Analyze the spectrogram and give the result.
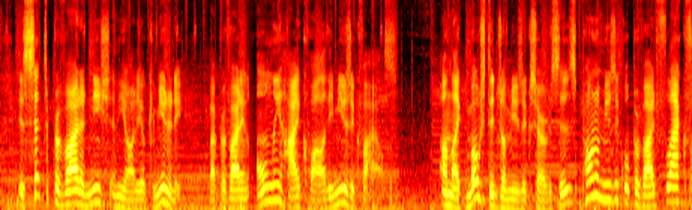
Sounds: Music, Speech

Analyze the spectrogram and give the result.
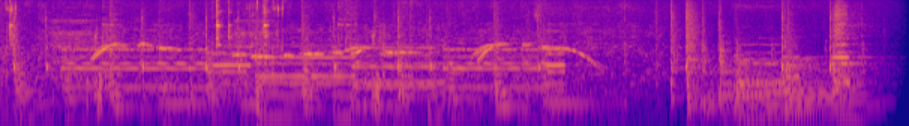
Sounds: Music

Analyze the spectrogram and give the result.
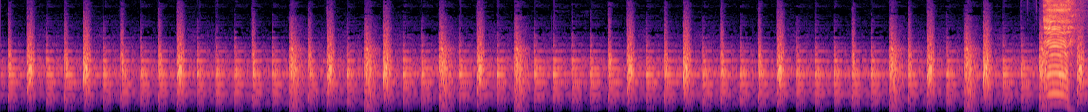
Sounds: Music

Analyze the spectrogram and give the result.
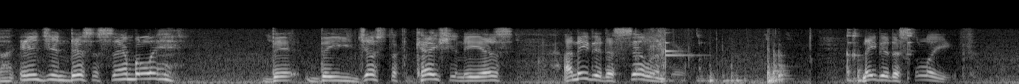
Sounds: Speech, inside a small room

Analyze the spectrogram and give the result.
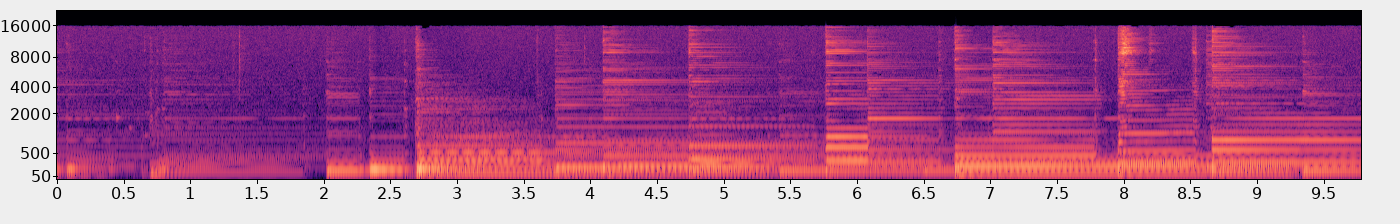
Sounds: Musical instrument, Music, Strum, Guitar, playing acoustic guitar, Plucked string instrument, Acoustic guitar

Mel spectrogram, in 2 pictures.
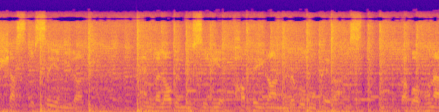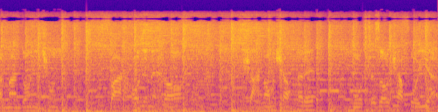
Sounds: Speech, Music

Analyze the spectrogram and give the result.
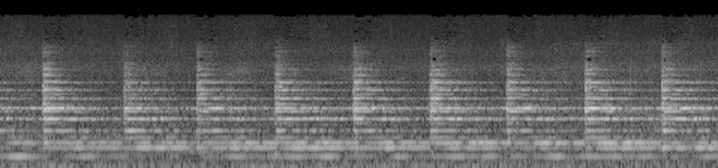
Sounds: Bell

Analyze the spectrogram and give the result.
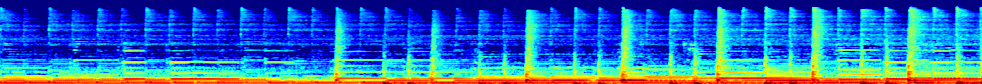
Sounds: Music

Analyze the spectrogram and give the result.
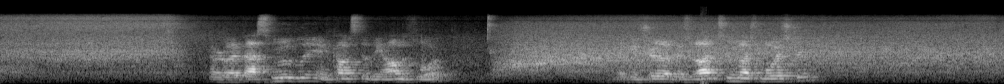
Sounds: Speech

